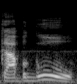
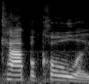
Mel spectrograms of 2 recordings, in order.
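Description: First: The word is said clipped, as gabagool. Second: The word is said in full, as capicola. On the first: The speaker calls it right. "You say gabagool" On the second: The speaker calls it wrong. "You don't say capicola"

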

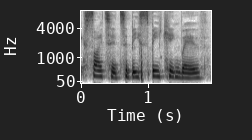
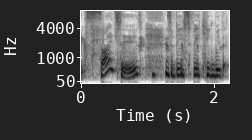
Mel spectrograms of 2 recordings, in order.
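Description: First: The voice sounds flat and unenthusiastic. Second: The voice sounds lively and enthusiastic. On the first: The speaker calls it wrong. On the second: The speaker calls it right.

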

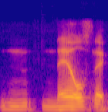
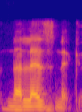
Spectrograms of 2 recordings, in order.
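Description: First: The syllables are said separately and carefully. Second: The syllables are slurred together into one run. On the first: "not like Nalesnik" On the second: "I was going to lean into like the slur of it"

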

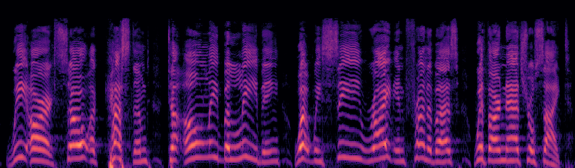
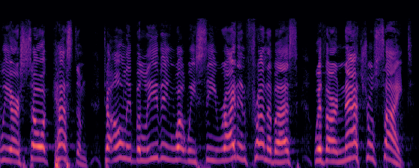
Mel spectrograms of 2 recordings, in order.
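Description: First: It is said slowly. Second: It is said at normal speed.

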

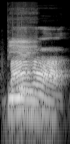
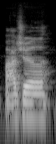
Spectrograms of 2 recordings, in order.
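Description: First: The middle consonant is a soft H-like sound. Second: The middle consonant is a hard J sound. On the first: The speaker calls it right. "The J is silent" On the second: The speaker calls it wrong. "I don't know if I'm pronouncing it correct"

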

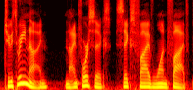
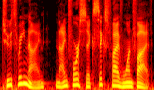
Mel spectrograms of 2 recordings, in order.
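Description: First: The number is said slowly. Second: The number is said fast.

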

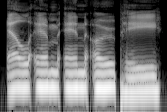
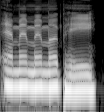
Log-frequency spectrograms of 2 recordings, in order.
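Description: First: Each letter is said clearly and separately. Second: The letters are blurred together into one sound. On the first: The speaker calls it right. "you go LMNOP because it's hard to say" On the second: The speaker calls it wrong. "when kids go MMMOP and we go no"

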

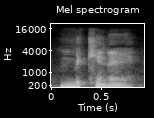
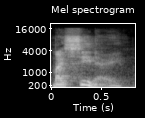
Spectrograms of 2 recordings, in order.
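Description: First: The Y is sounded as a short I. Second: The Y is sounded as a long I. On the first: "you may hear the Y pronounced as a short I" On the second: "I was raised with this pronunciation"

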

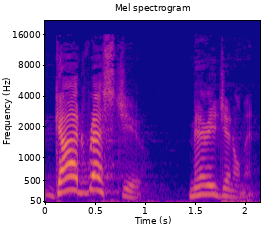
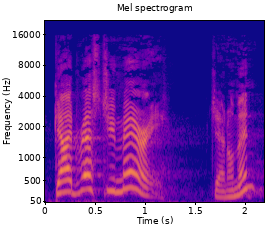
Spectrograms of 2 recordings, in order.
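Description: First: There is a pause after "you". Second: There is a pause after "merry".

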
